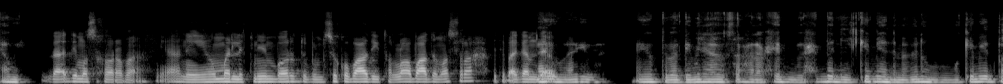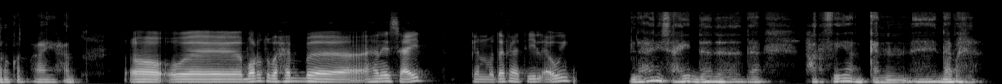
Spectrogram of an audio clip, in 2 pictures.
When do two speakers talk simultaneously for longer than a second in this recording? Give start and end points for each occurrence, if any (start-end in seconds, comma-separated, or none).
none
